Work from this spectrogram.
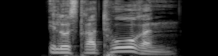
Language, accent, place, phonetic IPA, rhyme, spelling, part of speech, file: German, Germany, Berlin, [ɪlʊstʁaˈtoːʁən], -oːʁən, Illustratoren, noun, De-Illustratoren.ogg
- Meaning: plural of Illustrator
